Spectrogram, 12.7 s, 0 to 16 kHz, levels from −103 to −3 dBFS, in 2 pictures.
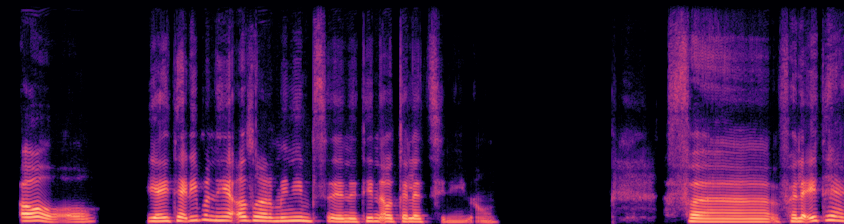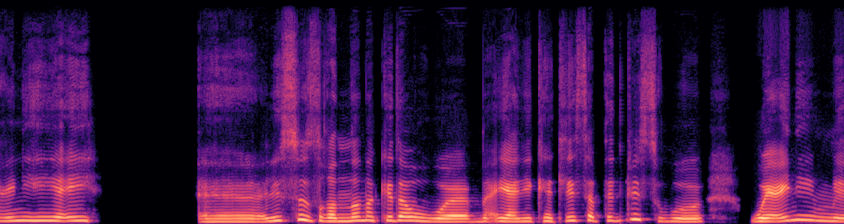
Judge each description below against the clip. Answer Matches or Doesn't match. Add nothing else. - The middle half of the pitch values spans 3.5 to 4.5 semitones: Matches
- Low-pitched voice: Doesn't match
